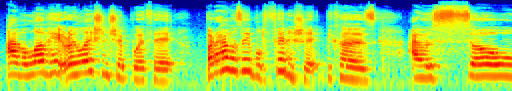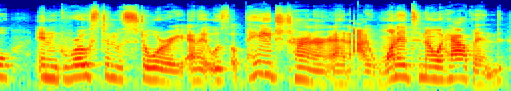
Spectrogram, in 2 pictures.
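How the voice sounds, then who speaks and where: A woman's voice: medium pitch, lively intonation, moderate pace, pushed and bright. A woman giving a casual, opinionated review to camera as a book vlogger, talking in an emphatic, exasperated, conversational way.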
